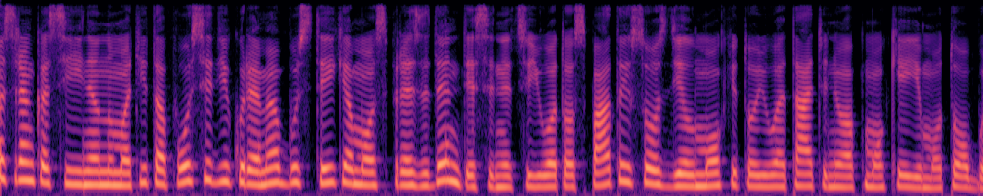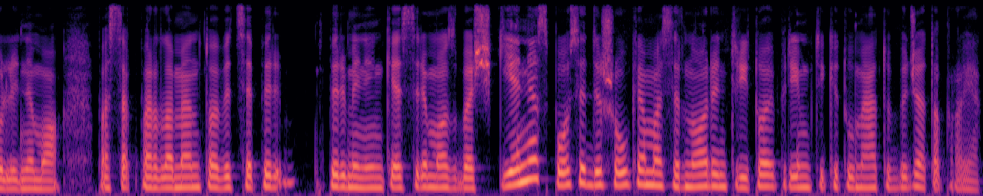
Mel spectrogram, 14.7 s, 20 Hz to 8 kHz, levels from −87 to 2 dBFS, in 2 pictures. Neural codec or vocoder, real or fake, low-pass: none; real; 7.2 kHz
